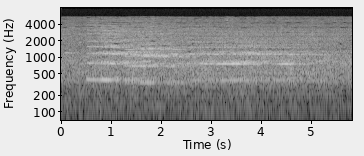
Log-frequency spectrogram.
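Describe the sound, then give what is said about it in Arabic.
A train rumbles steadily past while its horn sounds a long, sustained blast over the clatter, loud throughout, with no voices. “دايما القطر يذكرني القطار بالرحلة إلى الدار الآخرة، قطار العمر.”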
